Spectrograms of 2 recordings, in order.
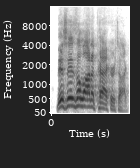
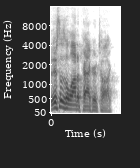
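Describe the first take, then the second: First: "This is a lot of Packer talk" said higher and louder, mock exasperated; louder repeat. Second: Said in the usual way. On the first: Real, not acted. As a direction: raise "Packer talk" in loud self-mocking protest. Repeats line, second louder.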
